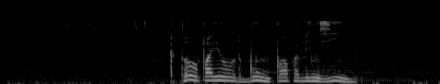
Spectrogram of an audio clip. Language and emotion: Russian, positive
